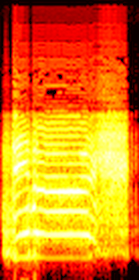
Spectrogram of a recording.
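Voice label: enemy detected, mood high, French; War Thunder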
